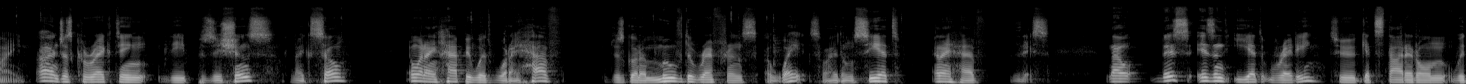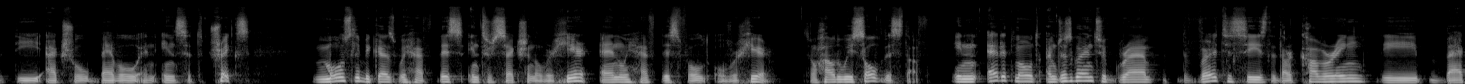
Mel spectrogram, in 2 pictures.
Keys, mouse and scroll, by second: 0.2 e, 0.3 right click, 0.4 g, 1.8 middle click, 1.8-2.1 scroll down 4, 2.1 scroll up 1, 3.2 scroll down 3, 4.2 shift+middle click, 4.7 Tab, 5.0 scroll up 1, 6.4 scroll down 4, 6.7 shift+middle click, 7.3 g, 8.5-9.1 scroll up 10, 9.1-9.9 shift+middle drag, 9.9 right click, 14.9-16.8 scroll up 4, 16.8-19.8 shift+middle drag, 23.4-24.0 shift+middle drag, 24.0 scroll down 1, 24.2 shift+middle click, 24.9 right click, 25.6 shift+right click, 26.9 g.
